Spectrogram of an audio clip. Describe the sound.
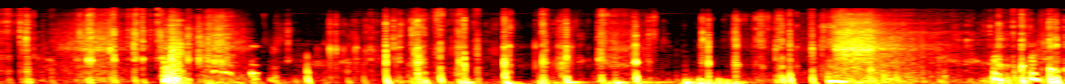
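Close ASMR eating, with food crunched and chewed near the mic: many sharp crunchy, crinkly bursts follow each other in an uneven rhythm, loud and crisp.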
